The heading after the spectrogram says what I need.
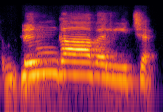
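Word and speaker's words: भृङ्गावली च: If you see, even in the English version, we do not say BHRU. We say only the BHR with that dot below. It's the same pronunciation as Krishna, Kripa, those letters.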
